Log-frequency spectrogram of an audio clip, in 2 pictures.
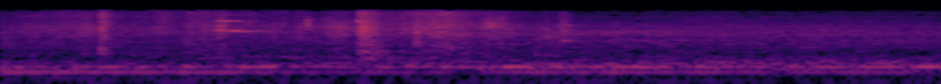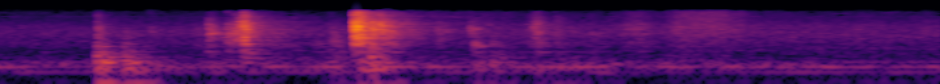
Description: Clicking and squeaking followed by a door shutting and latching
